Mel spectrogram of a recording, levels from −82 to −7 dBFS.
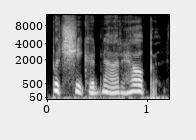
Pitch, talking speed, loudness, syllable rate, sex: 195 Hz, 295 wpm, -17 LUFS, 5.7 syllables/s, female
